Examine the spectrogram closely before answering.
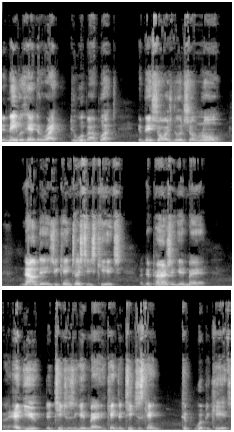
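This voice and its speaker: Somewhat breathy, the voice moves at a moderate pace with ordinary pitch variation and audible room echo. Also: man, medium pitch for a man. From US South (Memphis, Tennessee). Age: 70s. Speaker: interview guest. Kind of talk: casual interview.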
